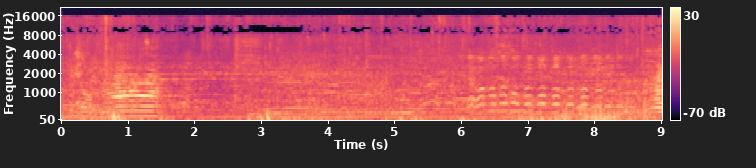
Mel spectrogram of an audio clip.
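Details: Giant fat cows coming down off a truck during unloading: a short lowing call near the start, then a longer wavering moo toward the end, over constant rumbling noise and faint chatter.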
